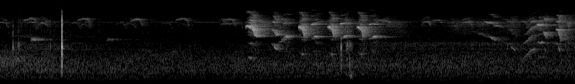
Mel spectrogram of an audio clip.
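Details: Dusk song of a Carib grackle in Martinique: a single sharp tick, then after a quiet spell a rush of high, sharp, twittering squeaks and short slurred whistles that fades out.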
